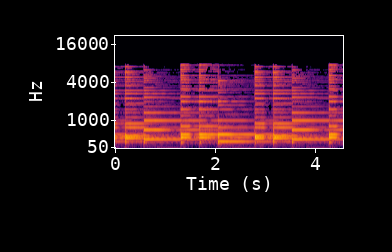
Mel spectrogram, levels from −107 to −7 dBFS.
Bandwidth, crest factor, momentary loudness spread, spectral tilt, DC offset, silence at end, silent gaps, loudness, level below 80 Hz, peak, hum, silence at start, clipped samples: 8 kHz; 18 dB; 7 LU; -1 dB/octave; under 0.1%; 0 s; none; -32 LUFS; -78 dBFS; -14 dBFS; none; 0 s; under 0.1%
